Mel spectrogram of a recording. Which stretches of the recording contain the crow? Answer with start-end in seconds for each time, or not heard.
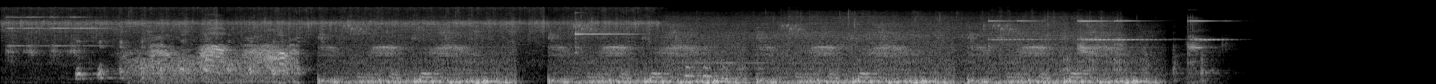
1.1-11.7.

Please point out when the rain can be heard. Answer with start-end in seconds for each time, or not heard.
0.0-11.2.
